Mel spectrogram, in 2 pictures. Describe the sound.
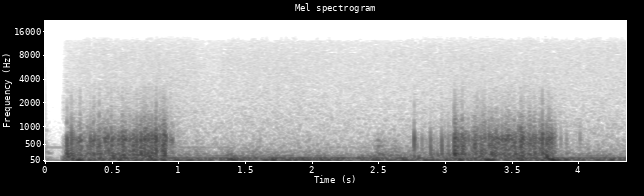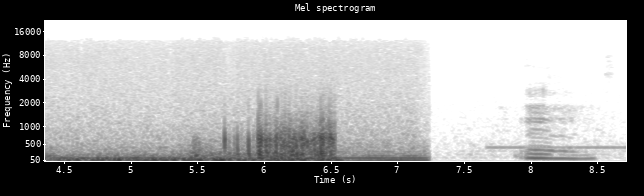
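Lung sounds of pulmonary edema, with bubbling like blowing into water: loud, rumbling noise with crackles that swells in repeated breath-paced surges, then cuts off into near silence.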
